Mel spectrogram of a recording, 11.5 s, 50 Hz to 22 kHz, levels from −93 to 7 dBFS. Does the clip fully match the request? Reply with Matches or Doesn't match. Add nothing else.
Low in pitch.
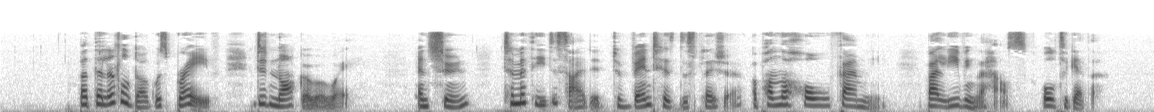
Doesn't match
